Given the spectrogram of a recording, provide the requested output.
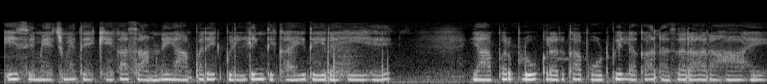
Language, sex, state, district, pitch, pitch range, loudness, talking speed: Hindi, female, Rajasthan, Jaipur, 220 Hz, 210-235 Hz, -18 LUFS, 195 wpm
